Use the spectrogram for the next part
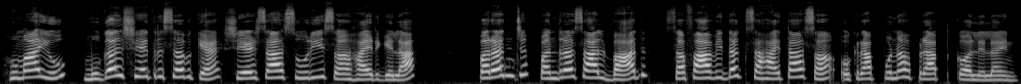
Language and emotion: Maithili, neutral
